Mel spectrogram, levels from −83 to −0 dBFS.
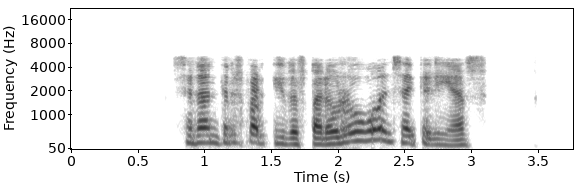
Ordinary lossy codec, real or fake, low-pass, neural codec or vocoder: Opus, 64 kbps; fake; 5.4 kHz; codec, 24 kHz, 1 kbps, SNAC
